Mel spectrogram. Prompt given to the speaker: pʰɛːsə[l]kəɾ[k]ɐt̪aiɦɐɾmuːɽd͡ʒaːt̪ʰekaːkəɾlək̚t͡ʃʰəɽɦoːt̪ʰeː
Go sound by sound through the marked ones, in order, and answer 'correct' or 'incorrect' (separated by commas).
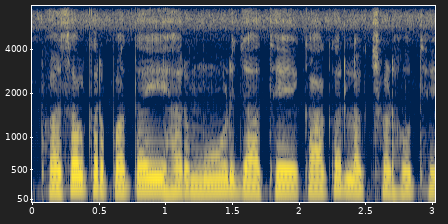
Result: correct, incorrect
